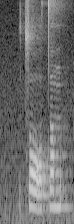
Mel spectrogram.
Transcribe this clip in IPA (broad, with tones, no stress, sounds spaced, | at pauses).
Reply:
t͡s ɔː˨˩ t̪ ɐ˨ m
